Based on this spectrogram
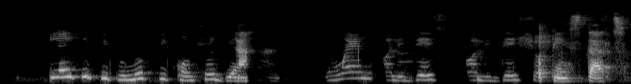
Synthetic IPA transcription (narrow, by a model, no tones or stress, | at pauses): plɛ̃ntipipunofikɔ̃ntɹoldɛahãnd | wɛ̃ne | ɔlideʃɔpĩnstat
